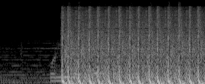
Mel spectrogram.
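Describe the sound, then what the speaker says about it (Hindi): Automatic gunfire in PUBG Mobile erupts after a brief quiet moment, a rapid, loud, continuous burst of shots carrying on to the end. "कंफर्म करने के लिए मैं आगे जाता हूँ प्री फायर देते हुए"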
